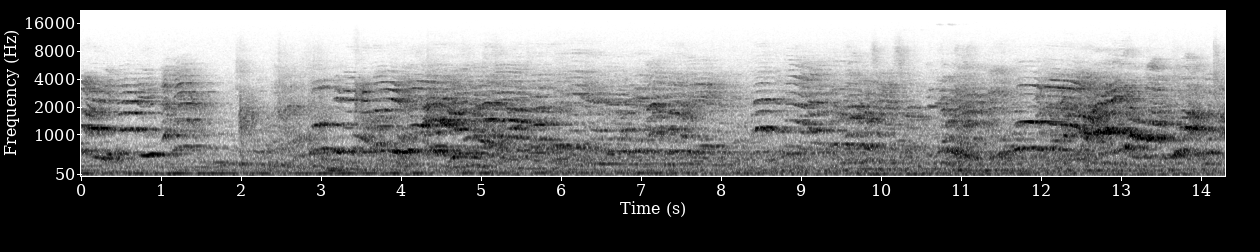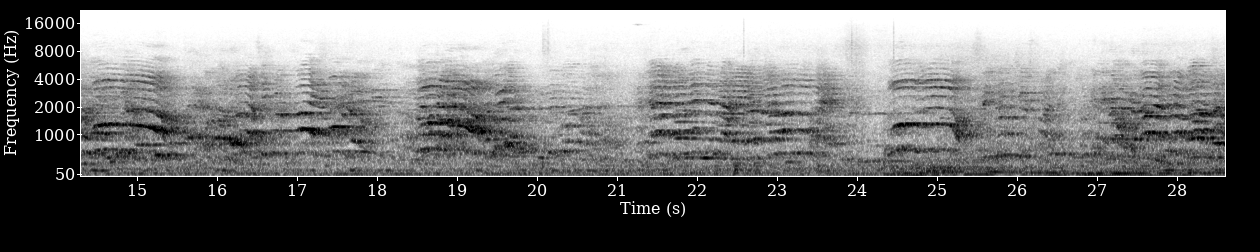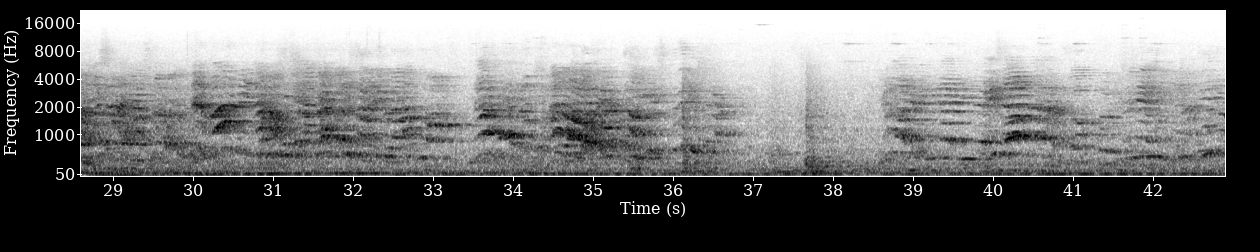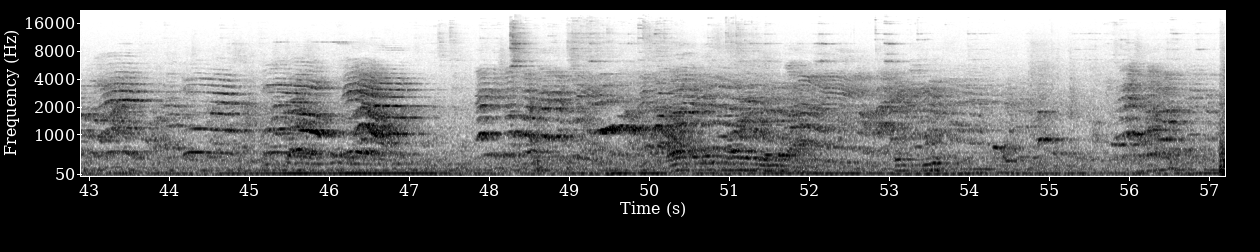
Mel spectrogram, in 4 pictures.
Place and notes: {"title": "Perugia, Italien - Piazza del Duca/Via del Carmine - Children playing in the alleyways, passers-by", "date": "2013-09-25 18:19:00", "description": "Piazza del Duca/Via del Carmine - Children playing in the alleyways, passers-by.\n[Hi-MD-recorder Sony MZ-NH900 with external microphone Beyerdynamic MCE 82]", "latitude": "43.11", "longitude": "12.39", "altitude": "451", "timezone": "Europe/Rome"}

